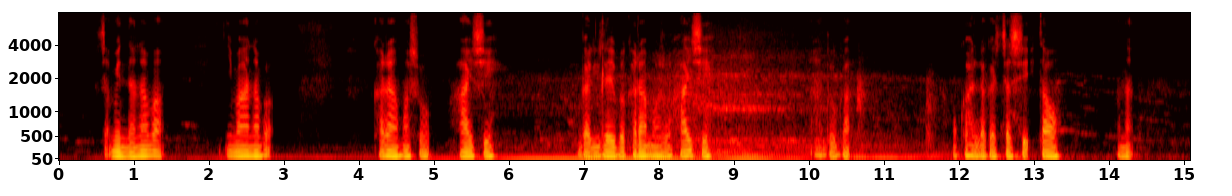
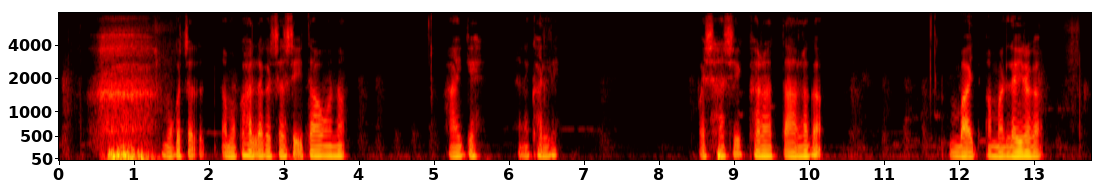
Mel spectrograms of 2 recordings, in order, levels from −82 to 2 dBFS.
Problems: background sounds at intervals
